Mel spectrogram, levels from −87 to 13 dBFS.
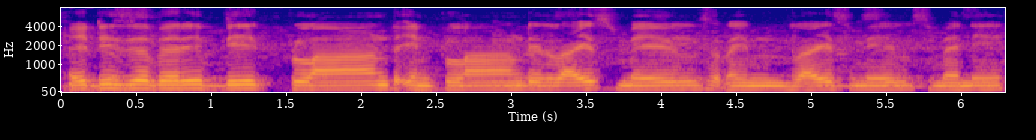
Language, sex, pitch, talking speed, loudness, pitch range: English, male, 130 Hz, 135 wpm, -14 LUFS, 125-135 Hz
